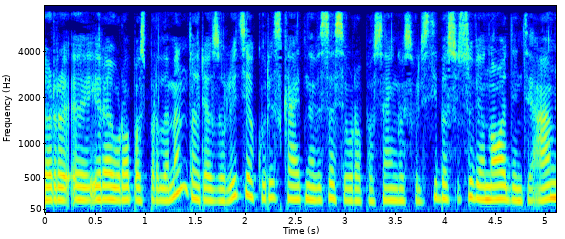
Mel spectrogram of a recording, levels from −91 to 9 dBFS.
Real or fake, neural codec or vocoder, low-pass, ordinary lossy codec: real; none; 7.2 kHz; MP3, 48 kbps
